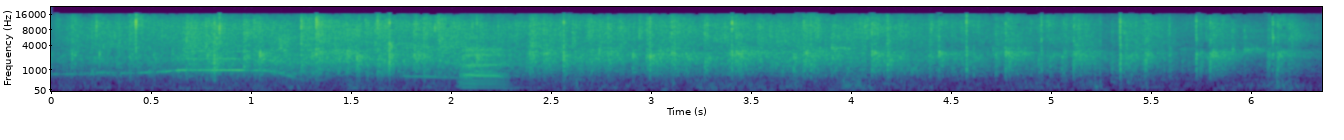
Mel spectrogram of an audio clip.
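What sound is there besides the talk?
round of applause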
